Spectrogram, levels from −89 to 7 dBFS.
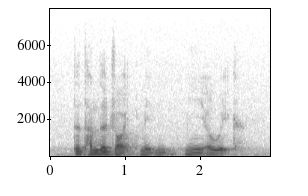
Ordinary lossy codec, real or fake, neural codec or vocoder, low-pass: none; real; none; none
